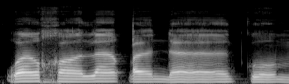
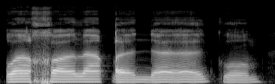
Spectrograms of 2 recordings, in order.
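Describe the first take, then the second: Both takes have the same delivery.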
